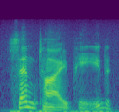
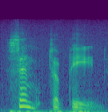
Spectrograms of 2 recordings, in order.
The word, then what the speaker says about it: centipede: So instead of saying centipede, we say centipede.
